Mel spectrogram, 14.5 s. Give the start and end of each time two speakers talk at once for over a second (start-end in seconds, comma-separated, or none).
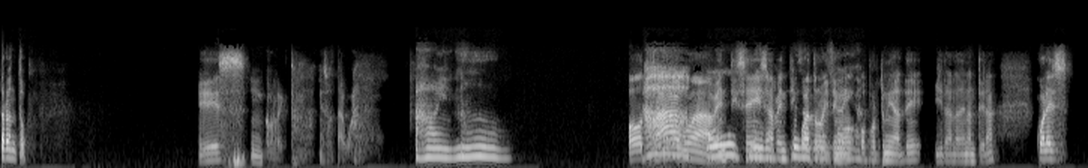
8.7-11.6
